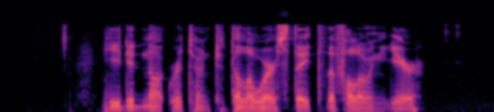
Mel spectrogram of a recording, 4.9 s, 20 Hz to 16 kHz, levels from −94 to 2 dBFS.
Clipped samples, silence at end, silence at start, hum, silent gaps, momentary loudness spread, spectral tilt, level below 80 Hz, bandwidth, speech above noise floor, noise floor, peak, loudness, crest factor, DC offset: under 0.1%; 0.75 s; 1.05 s; none; none; 23 LU; -3.5 dB/octave; -54 dBFS; 10 kHz; 38 dB; -69 dBFS; -12 dBFS; -30 LUFS; 20 dB; under 0.1%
